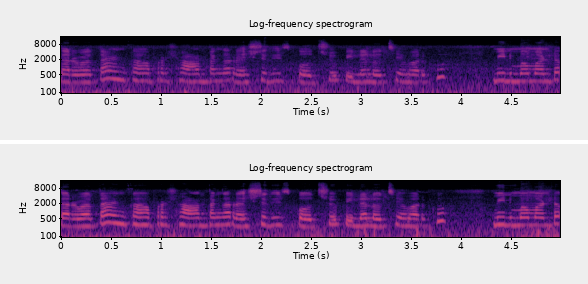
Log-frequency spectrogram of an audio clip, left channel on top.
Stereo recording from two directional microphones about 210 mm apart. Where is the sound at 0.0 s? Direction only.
20° right (ahead or behind).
